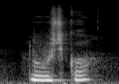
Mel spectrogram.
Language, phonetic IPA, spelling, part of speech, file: Czech, [ˈluːʃko], lůžko, noun, Cs-lůžko.ogg
- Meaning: 1. bed 2. A place, surface or layer on which something else rests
